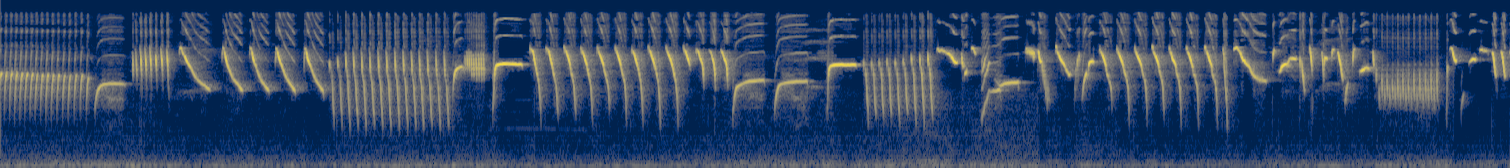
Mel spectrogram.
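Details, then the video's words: Long canary song for training other canaries: whistled slides, a buzzy roll, long trills of rapid falling notes and varied chattering phrases, continuous and loud. "Materan Burung Kenari Lagu Istimewa! Cengkok Mewah Bikin Kenari lain Ikut Terpancing jadi Gacor"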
